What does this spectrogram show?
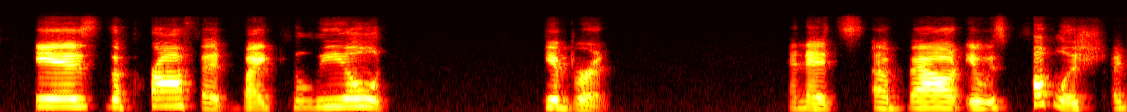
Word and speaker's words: Gibran: Gibran. Thank you. Yeah. I only had to look up one name on how to pronounce it, and I had to listen to it like 5 times.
